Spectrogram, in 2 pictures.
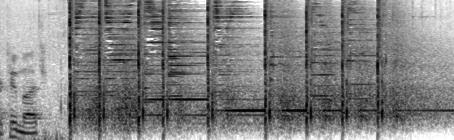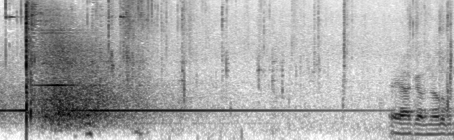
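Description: Steel targets clang and ring after being hit.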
